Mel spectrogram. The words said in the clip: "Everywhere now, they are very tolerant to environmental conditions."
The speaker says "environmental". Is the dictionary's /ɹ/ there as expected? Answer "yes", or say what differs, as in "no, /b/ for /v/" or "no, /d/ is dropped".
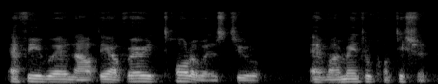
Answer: no, /ɹ/ is dropped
